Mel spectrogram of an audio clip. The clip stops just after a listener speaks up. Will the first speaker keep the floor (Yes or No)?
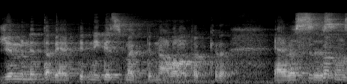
Yes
